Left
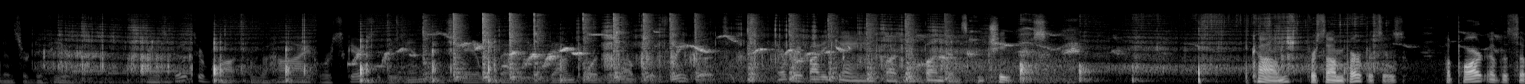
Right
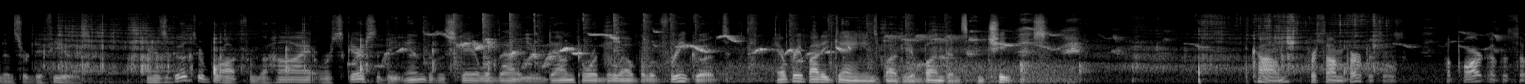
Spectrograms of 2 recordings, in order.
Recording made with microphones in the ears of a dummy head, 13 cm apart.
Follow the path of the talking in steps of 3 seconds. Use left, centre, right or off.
right, right, right, right, left.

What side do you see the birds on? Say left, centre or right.
right.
